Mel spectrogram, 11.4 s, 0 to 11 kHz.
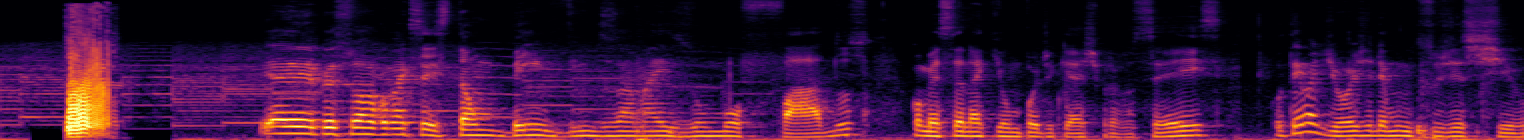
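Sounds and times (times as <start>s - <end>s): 
loud sputtering fart: 0.5s - 1.0s
speech: 2.0s - 11.4s.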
